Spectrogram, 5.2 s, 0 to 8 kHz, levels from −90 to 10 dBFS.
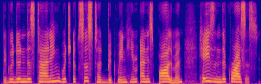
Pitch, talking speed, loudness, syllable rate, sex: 250 Hz, 150 wpm, -18 LUFS, 5.0 syllables/s, female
